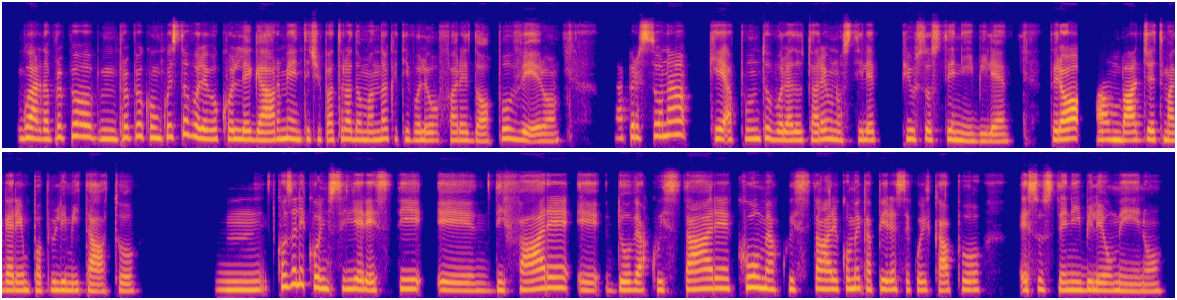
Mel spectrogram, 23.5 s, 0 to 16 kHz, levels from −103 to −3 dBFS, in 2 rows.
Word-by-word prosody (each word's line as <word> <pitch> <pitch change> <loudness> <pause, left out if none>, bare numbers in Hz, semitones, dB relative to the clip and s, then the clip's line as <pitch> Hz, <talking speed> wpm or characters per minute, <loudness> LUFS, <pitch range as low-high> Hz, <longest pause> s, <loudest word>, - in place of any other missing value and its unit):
Guarda, 240 -2 +2
proprio, 280 +3 0
mhmm, 235 -1 -1
proprio 270 +5 -2
con 265 -2 +1
questo 285 +7 +2
volevo 240 -5 +2
collegarmi, 220 -1 +2
hai 235 - +3
anticipato 220 0 -3
la 230 - +1
domanda 215 +1 -1
che 235 - -12
ti 220 - -6
volevo 205 -1 -3
fare 200 0 -5
dopo, 185 +5 -3
ovvero: 185 -4 -1 0.5
una 245 0 -10
persona 310 +5 +3 0.2
che, 240 -1 +2
appunto, 235 +3 -1
vuole 210 -1 0
adottare 205 +2 -1
uno 220 -3 0
stile 210 +1 -1 0.2
più 230 -1 -1
sostenibile, 185 -5 -2 0.3
però 225 +2 +6
ha 240 - -1
un 215 -1 +3
budget, 210 +2 +3
magari, 200 -1 +1
un 205 - -1
po' 195 0 -5
più 205 +2 -5
limitato, 190 -2 -2 0.7
mhmm, 215 0 -1
cosa 295 +4 +1
le 350 - +2
consiglieresti, 235 - +2
ehm, 195 -2 -2
di 205 +2 -2
fare 235 +5 +2
e 200 -2 -4
dove 205 +1 0
acquistare, 225 +5 +1
come 270 -2 +3
acquistare? 230 +1 -1
Come 245 +2 +2
capire 225 -1 -1
se 215 -1 0
quel 210 0 -5
capo 210 +2 -3 0.3
è 210 - -2
sostenibile 210 -2 +2
o 190 - -3
meno? 180 -1 -4
215 Hz, 150 wpm, -23 LUFS, 200-235 Hz, 0.7 s, però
